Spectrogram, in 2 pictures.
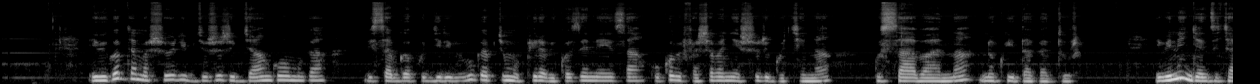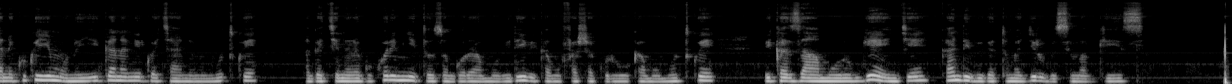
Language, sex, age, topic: Kinyarwanda, female, 25-35, education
